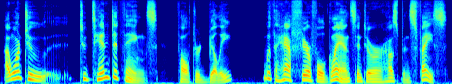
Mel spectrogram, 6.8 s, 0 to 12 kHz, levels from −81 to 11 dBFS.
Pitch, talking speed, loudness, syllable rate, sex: 155 Hz, 150 wpm, -20 LUFS, 4.6 syllables/s, male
